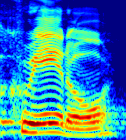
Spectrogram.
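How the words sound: The word is said with a British accent. "We from the British version"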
